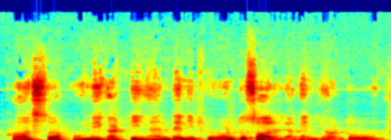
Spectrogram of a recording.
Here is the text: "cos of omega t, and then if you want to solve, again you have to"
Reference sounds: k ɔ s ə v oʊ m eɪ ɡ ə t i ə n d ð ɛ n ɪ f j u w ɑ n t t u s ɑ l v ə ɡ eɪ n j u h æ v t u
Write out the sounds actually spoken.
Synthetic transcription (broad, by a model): k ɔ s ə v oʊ m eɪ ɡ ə t i ə n d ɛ n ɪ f j u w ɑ n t t u s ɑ l ə ɡ eɪ n j u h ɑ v t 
